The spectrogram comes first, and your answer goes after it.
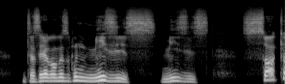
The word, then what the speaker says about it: Mises: A gente fala misses, em inglês também é misses. Em alemão eles falam misses.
